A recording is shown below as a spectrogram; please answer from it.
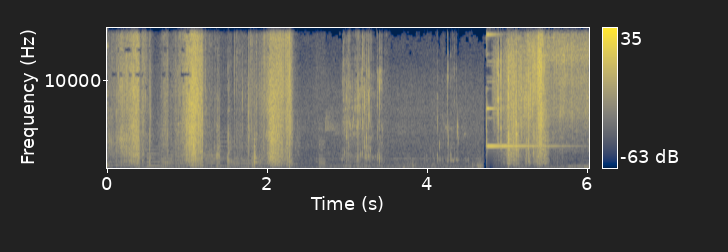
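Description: Crunching and tearing of a coconut's husk as it is bitten and pulled apart, in three bursts over the first half, under background music. Near the end a single high ding sounds and holds for about a second.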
